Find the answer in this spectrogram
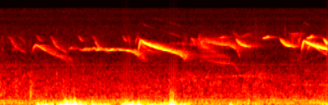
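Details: Green-backed tit chasing insects from shrubs and feeding on the ground, giving a busy run of chirpy, high, down-slurred notes that overlap and repeat, with soft rustling thumps beneath.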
